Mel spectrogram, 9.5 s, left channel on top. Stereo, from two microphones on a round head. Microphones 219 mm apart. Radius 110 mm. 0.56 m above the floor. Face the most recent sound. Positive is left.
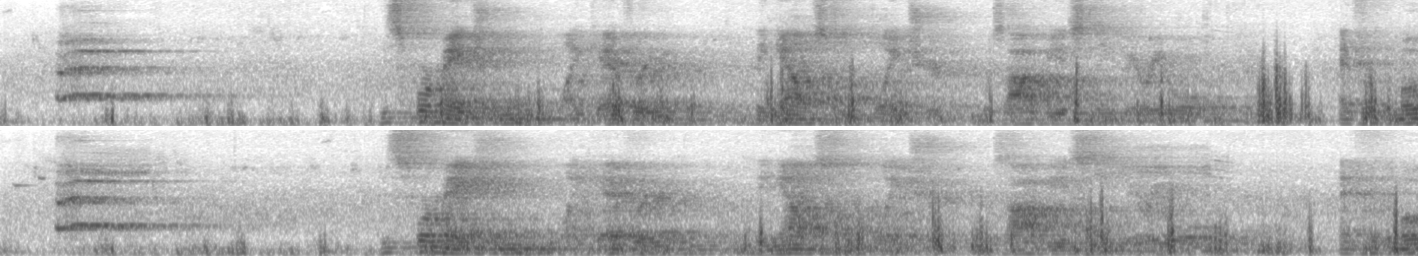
turn(degrees=35)  # may be behind; listen again after turning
